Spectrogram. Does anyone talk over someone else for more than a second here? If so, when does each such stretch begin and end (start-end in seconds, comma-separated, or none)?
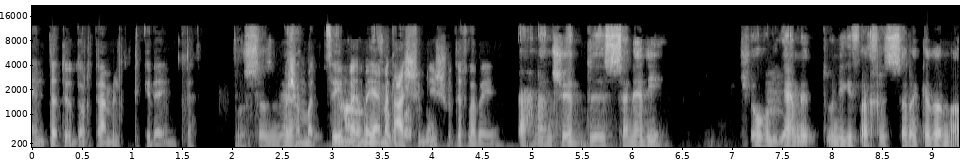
2.5-4.0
